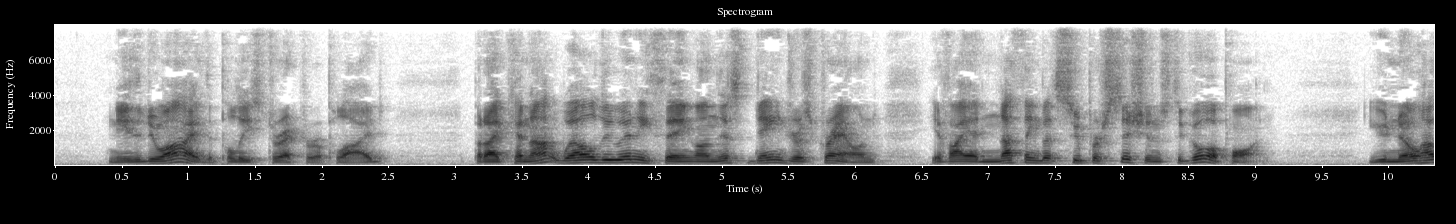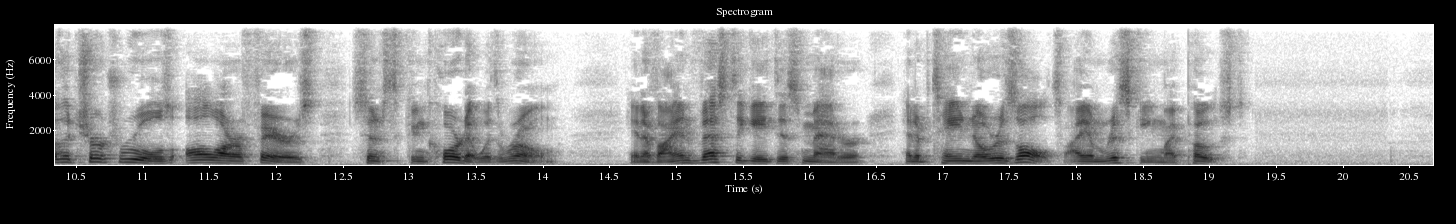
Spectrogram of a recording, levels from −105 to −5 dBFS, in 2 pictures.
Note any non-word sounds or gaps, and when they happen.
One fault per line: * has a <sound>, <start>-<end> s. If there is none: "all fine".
all fine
